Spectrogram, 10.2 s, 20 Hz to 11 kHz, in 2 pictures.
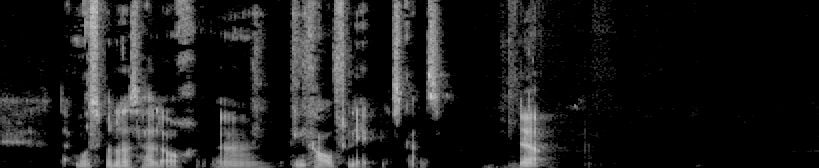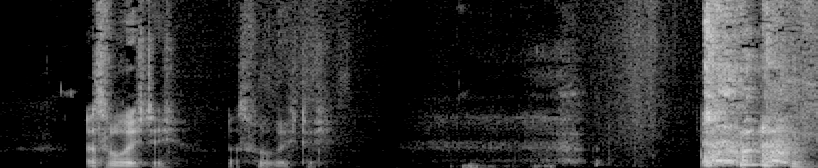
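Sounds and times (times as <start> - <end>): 
speech: 0.4 - 3.6, 5.6 - 7.3, 9.5 - 10.2
loud harsh coughing: 9.5 - 10.2
soft low throat clearing: 9.5 - 10.2.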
